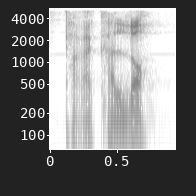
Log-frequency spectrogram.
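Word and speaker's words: parakalo (παρακαλώ): Das gleiche Wort parakaleo, mittlerweile im Griechischen wird es parakalo ausgesprochen.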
